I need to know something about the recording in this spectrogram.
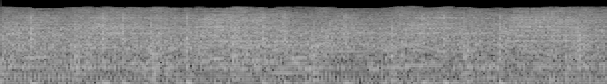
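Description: A hardcore punk band playing live: loud electric guitars over a drum kit.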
